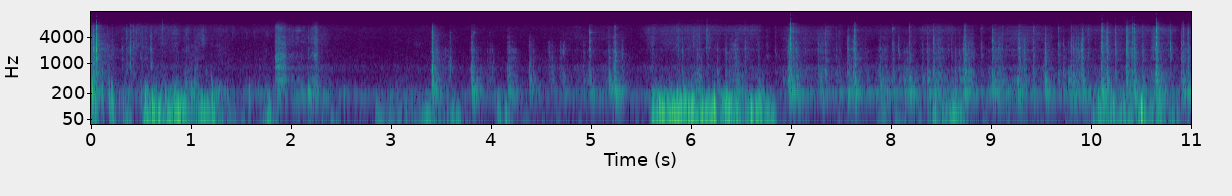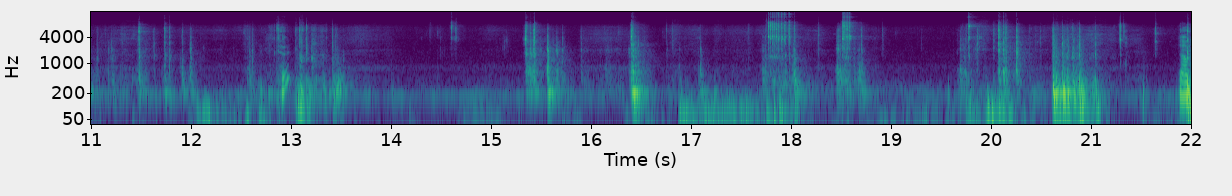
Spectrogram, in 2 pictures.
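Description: Socket wrench on a long extension clicking and clinking as the 13 mm battery hold-down bracket bolt is put back in, with irregular sharp clicks and a few dull thumps of parts being handled.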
